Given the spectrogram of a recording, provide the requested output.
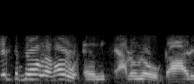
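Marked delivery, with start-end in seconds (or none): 0.0-0.8 acted-out very high yell at the top of the lungs. Retelling shouting advice at a player from a sports bar: imitating own yelling. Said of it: "I'm yelling at the top of my, my lungs".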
